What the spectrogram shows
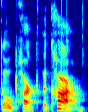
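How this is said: It is said in a Chicago accent with R's.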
